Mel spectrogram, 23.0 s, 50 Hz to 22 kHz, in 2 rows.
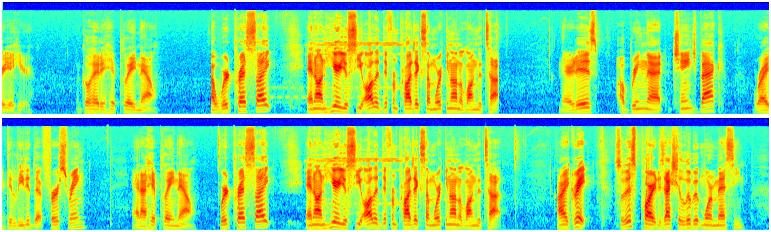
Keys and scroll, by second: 3.1 space, 7.4 space, 14.7 space, 19.2 space.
